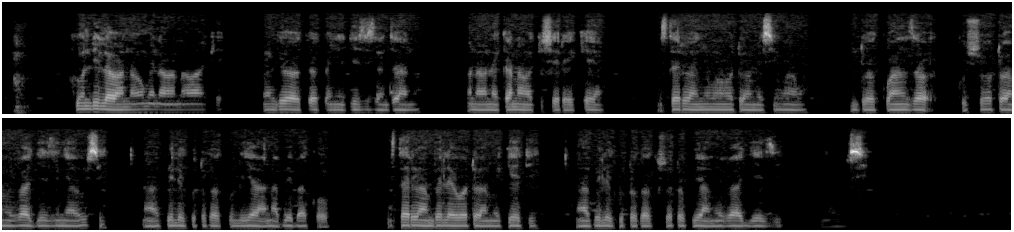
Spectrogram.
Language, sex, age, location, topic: Swahili, male, 18-24, Mombasa, government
